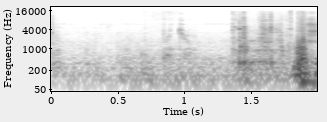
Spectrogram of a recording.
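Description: A faint background hush with a few small clicks, then a rustle and a woman's voice starting to speak near the end.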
